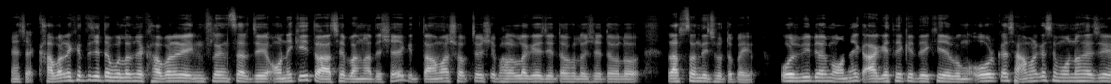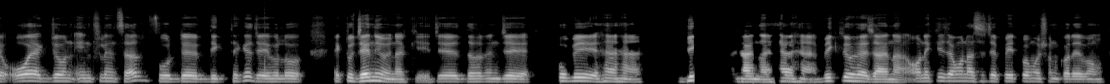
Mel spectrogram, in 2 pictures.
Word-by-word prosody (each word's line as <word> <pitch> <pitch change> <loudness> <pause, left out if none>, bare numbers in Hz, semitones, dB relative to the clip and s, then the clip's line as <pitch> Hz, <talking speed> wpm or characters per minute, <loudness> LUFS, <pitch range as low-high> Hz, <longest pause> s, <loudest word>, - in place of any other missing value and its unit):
আচ্ছা, 130 - -5
খাবারের 150 +6 +3
ক্ষেত্রে 200 -1 -1
যেটা 185 -1 +2
বললাম 165 0 +3
যে, - - +4
খাবারের 150 +2 +3
ইনফ্লুয়েন্সার 145 0 0
যে - - +4 0.2
অনেকেই 155 +9 +1
তো - - +5
আছে 120 +6 0
বাংলাদেশে। 125 -1 -1
কিন্তু 125 - -9
আমার 145 +2 +1
সবচেয়ে 145 +1 -2
বেশি 150 - -4
ভালো 130 0 0
লাগে 140 0 +2
যেটা 130 0 -2
হলো, 130 0 -3
সেটা 125 0 -3
হলো 125 0 -1 0.4
রাফসান 140 +3 +3
দি - - +3
ছোট 130 -1 -4
ভাই। 110 - -1 0.4
ওর 160 0 +8
ভিডিও 170 -1 +1
আমি 155 - -2
অনেক 155 +4 -3
আগে 140 +1 +3
থেকে 160 0 0
দেখি 140 +2 -1
এবং 130 -1 0 0.2
ওর 160 +1 +6
কাছে 175 0 -1
আমার 155 +4 -1
কাছে 185 0 -2
মনে 160 0 -1
হয় 160 -1 +2
যে 155 - +2 0.2
ও - - +4 0.2
একজন 150 +2 -2 0.2
ইনফ্লুয়েন্সার 145 0 -2 0.2
ফুডের 140 -1 +1
দিক 135 -1 -2
থেকে। 150 +5 -3
যে - - +1
হলো 135 0 -1 0.5
একটু 160 - -4
জেনুইন 160 -5 +6
আরকি। 120 0 -11 0.2
যে 135 - -1 0.3
ধরেন 135 +1 -2
যে 135 - +4 0.4
খুবই 165 0 +2 0.2
হ্যাঁ, 140 -2 +1
হ্যাঁ 120 -3 -2 0.5
বিক 185 - +4 0.3
হয়ে - - -15
যায় 130 0 +5
না 115 - +2
হ্যাঁ, 145 -1 +2
হ্যাঁ। 120 -2 -1
বিক্রি 155 +2 0
হয়ে 145 -3 +3
যায় 120 -1 +4
না। 115 - -1 0.2
অনেকেই 150 +3 -4
যেমন 155 0 -1
আছে 145 0 -5
যে, 145 - +1
পেইড 145 -1 -1
প্রমোশন 140 -1 -4
করে 130 -1 0
এবং 120 -1 -5
140 Hz, 210 wpm, -22 LUFS, 130-155 Hz, 0.5 s, ওর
